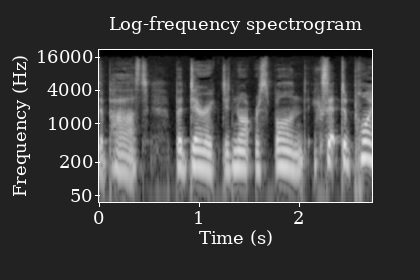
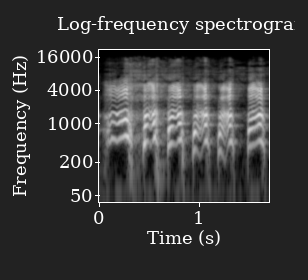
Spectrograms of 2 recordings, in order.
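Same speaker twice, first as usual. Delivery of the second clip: high, hammed-up wailing sobs; crying harder; 4 dB louder than usual. A narrator's reading. The children crying over stew, loud theatrical sobs. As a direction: bawl in noisy boo-hoos. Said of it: "The children cried harder".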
